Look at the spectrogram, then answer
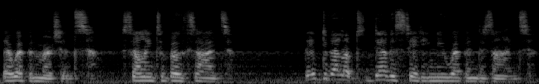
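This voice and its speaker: An actress playing a grave, composed female Jedi master in a video game, speaking in a formal, measured, solemn way. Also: low voice, expressive, a bit bright, slight background noise, rough recording. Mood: grave, urgent. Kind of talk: scripted video game dialogue.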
